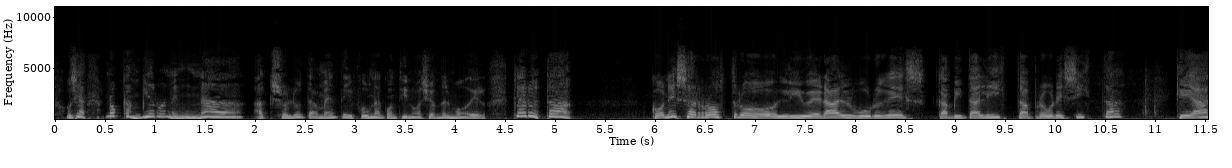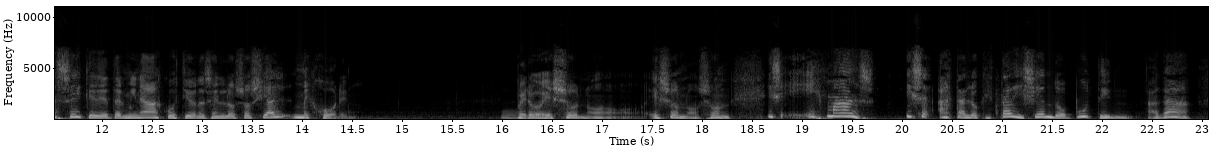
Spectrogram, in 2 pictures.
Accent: Neptunia, Canelones, Uruguay; Es de Parque del Plata, yo soy de Neptunia.

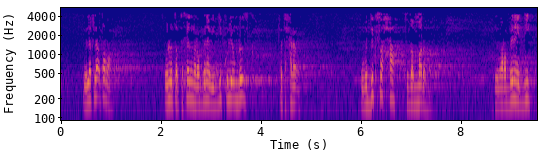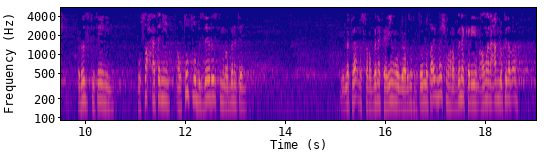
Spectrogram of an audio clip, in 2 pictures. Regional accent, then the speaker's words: Upper Egypt, Egypt; زي الفرع عندنا في الصعيد كده لما بيبتدي ما بينتهيش بقى

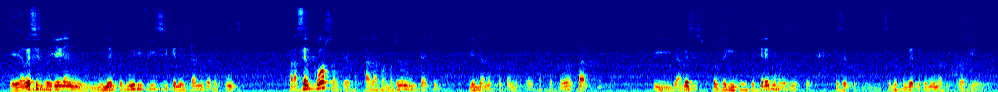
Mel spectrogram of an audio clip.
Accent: Guerrero, Mexico; Soy de aquí, de la Costa Chica de Guerrero, México, y aquí me he desarrollado como político, como gestor

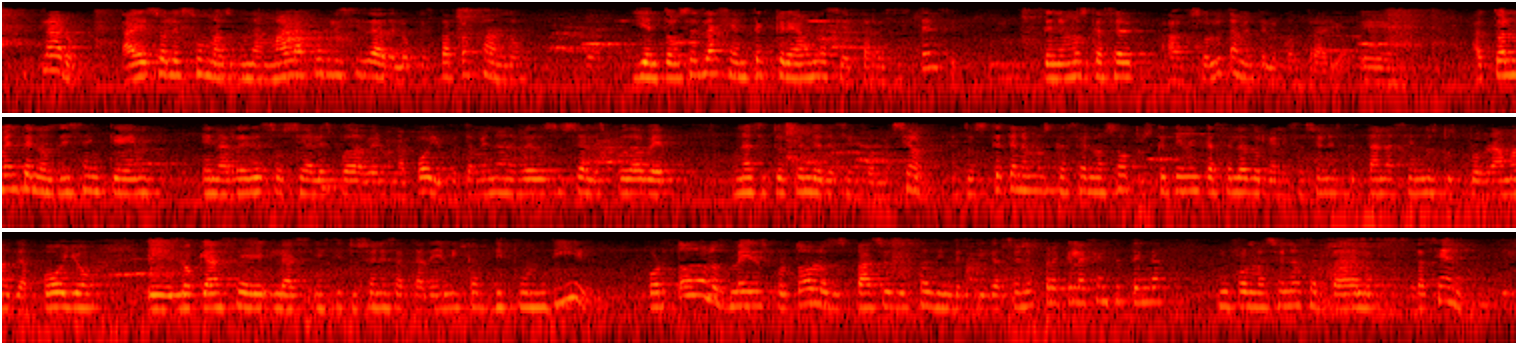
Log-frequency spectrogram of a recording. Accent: Ecuador; todos somos ecuatorianos.

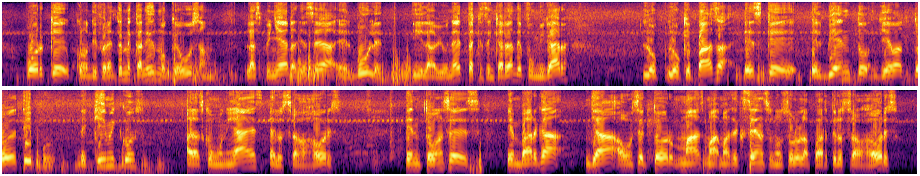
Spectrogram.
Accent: Upala, Alajuela, Costa Rica; soy de Upala

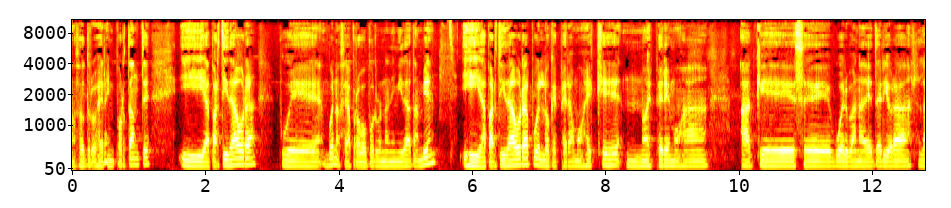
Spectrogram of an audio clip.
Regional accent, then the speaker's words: Andalusia, Spain; Porque es nuestra tierra, son nuestras costumbres, somos nosotros, y como andaluces

